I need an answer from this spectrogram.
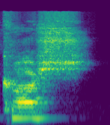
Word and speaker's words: Koch: Greg Koch, yeah, because he's from Germany, the name is from Germany, we should pronounce it Greg Koch.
